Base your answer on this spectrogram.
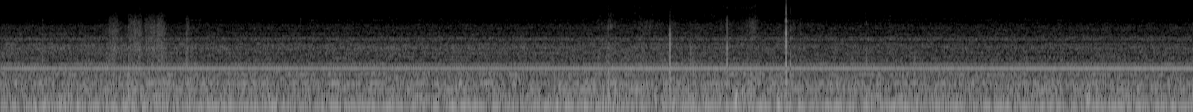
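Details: Steady electrical hum and hiss fill a room, broken only by a few faint clicks, with no animal sound.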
